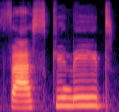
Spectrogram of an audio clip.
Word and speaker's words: fascinate: इसे हम fascinate बोलते हैं, ना कि fascinate या fascinate नहीं, वो गलत प्रोनाउंसिएशन है।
